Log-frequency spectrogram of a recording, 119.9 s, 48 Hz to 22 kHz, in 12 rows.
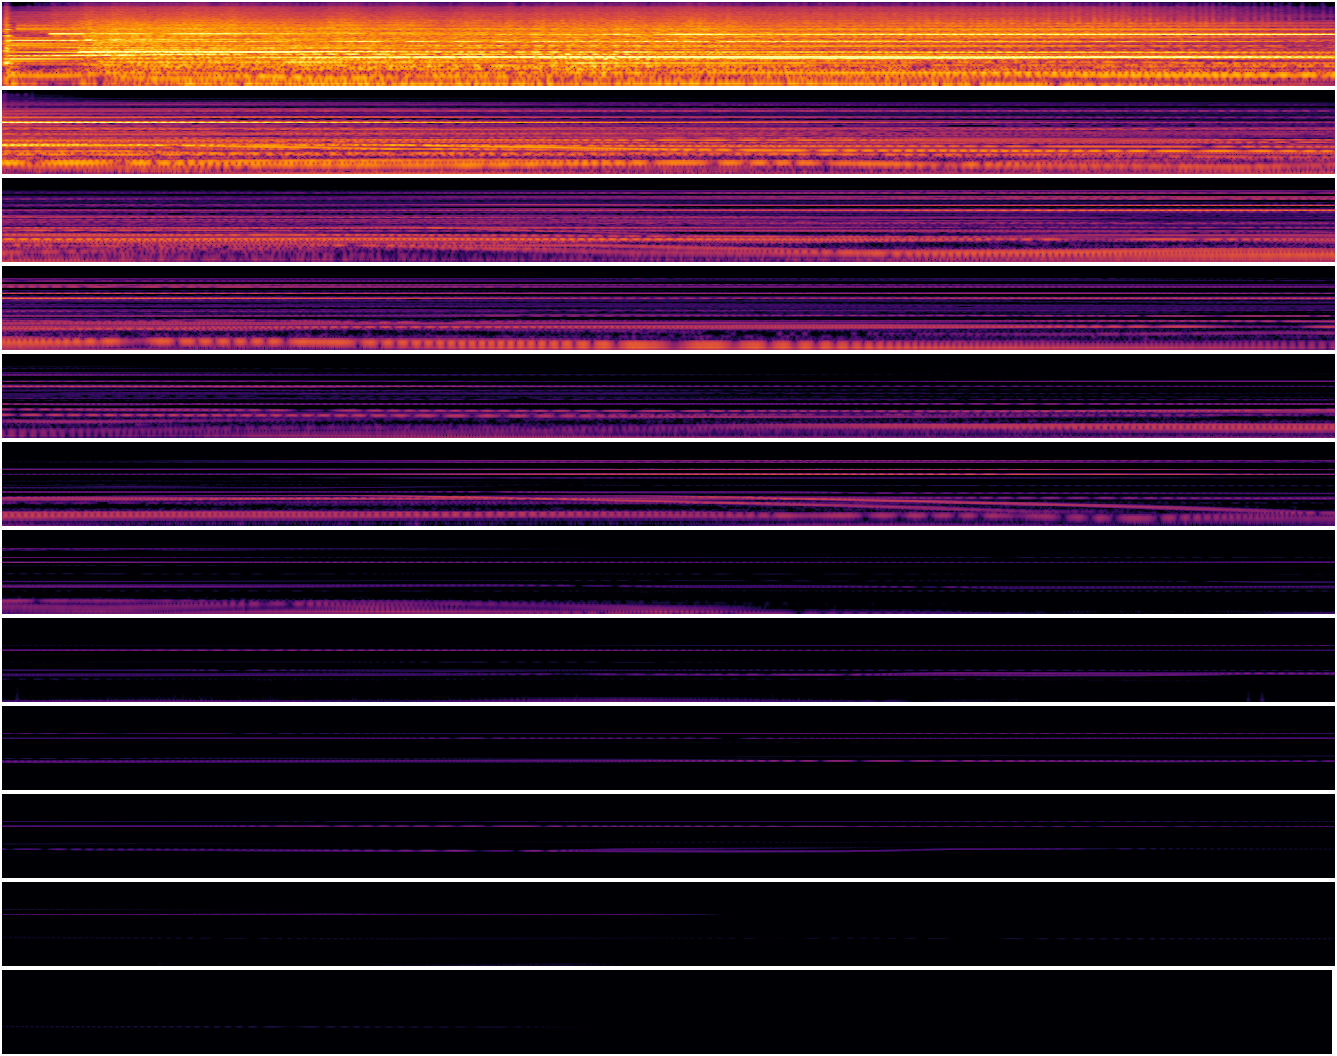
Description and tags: stone on stone impact7 spear
a stone sample (see the stone_on_stone sample pack) processed in SPEAR by prolonging, shifting and duplicating the partials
